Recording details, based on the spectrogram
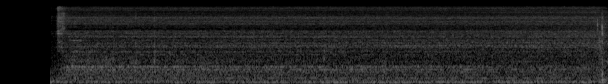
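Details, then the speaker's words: Boost leak test with hair spray, intake pressurised: steady, even hiss of escaping air for several seconds, coming out at the front. Sizeable boost leak. "I hear air it's going to open up after there you go find it find it [Music] yeah I got it coming out the front right behind the bu that's a [ __ ] big boo dude a that's a mega"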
